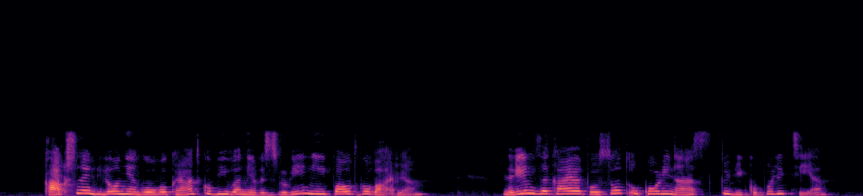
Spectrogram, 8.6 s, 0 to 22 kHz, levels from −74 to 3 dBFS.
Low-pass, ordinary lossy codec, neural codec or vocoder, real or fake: 7.2 kHz; none; codec, 16 kHz, 2 kbps, FreqCodec, larger model; fake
